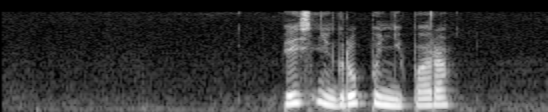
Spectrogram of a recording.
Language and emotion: Russian, neutral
